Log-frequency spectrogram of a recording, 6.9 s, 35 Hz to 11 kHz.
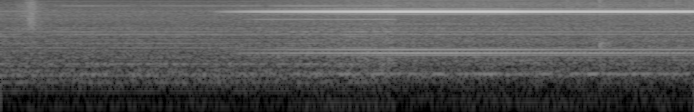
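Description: Inverter-duty Marathon electric motor, unloaded with its belt off, energised by a DURApulse GS20 VFD running its auto-tune. A steady hiss, then about two seconds in a high-pitched electric whine and a hum come in and the sound grows louder and holds steady.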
